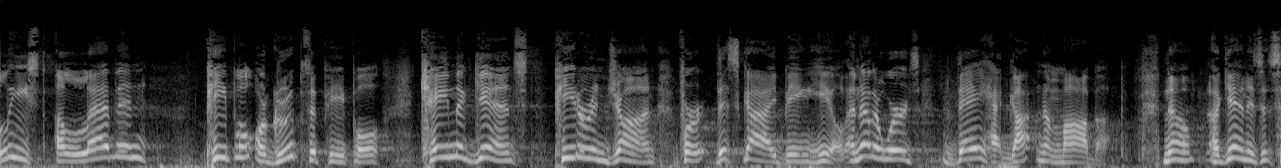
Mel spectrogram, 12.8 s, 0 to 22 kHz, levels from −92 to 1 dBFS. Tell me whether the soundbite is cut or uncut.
uncut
